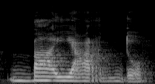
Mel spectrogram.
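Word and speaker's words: Baiardo: Now, this last name in Italian is pronounced as Bayardo. Bayardo and it can be very tricky. Why? Now first of all there are two A's and in Italian the A's are pretty different sound than in English. So I can see I can imagine these being pronounced asardo or something like that. In Italian the a is always a. It's an open sound. A very open sound like this.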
